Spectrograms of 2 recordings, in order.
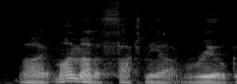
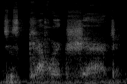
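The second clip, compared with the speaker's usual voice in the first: whisper; 12 dB quieter, slower than usual. Real, not acted. Whispered aside about gym.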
